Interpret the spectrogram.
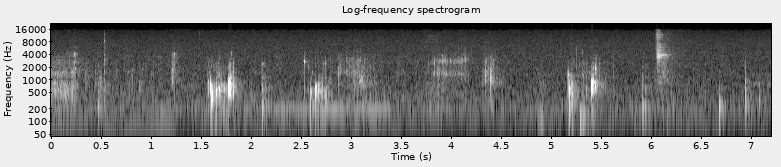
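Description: A person chewing food with the mouth close to the microphone: faint, irregular mouth clicks and short smacks, a little louder about one and a half seconds in and again after five seconds.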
